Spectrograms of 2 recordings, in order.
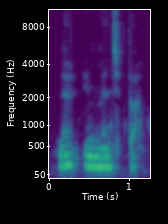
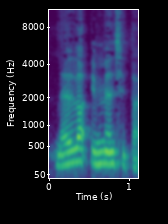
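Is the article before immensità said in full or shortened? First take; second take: shortened; full. First: The article loses its final vowel before the noun. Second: The article keeps its final vowel before the noun. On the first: "앞에 모음을 생략해주고" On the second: "본래는 넬라 인멘시다 이런 뜻이 됩니다"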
